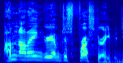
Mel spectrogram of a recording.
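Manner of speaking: high, loud, defensive denial; loud protest. Retold or imitated. Husband protesting to his wife that he isn't angry, loud and defensive. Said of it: "I protest very loudly".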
